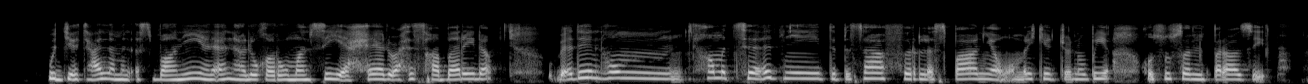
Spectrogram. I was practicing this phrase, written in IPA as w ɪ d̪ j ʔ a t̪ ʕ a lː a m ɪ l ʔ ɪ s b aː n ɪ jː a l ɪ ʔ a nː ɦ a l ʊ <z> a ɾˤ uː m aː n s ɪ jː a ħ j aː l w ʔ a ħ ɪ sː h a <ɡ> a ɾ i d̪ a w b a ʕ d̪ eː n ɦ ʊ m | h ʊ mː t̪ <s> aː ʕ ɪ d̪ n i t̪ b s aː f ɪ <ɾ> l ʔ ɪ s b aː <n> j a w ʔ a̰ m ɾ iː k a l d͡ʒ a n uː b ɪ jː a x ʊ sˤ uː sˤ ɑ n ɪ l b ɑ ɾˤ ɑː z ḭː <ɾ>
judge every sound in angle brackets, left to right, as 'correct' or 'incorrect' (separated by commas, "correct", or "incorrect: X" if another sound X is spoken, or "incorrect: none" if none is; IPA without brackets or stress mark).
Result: incorrect: ɣ, incorrect: b, correct, correct, correct, incorrect: l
